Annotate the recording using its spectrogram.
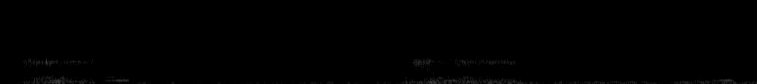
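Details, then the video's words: Snoring puppy with two drawn-out, raspy snores about four seconds apart, each a hushed rasp over a low rumbling buzz, and faint breathing between them in a quiet room. "DO YOU SEE A SNORING PUPPY?"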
